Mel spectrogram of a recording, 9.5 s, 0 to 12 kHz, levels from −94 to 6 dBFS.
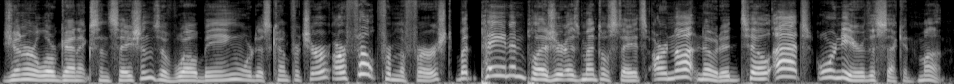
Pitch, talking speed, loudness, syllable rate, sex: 200 Hz, 190 wpm, -18 LUFS, 5.2 syllables/s, male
